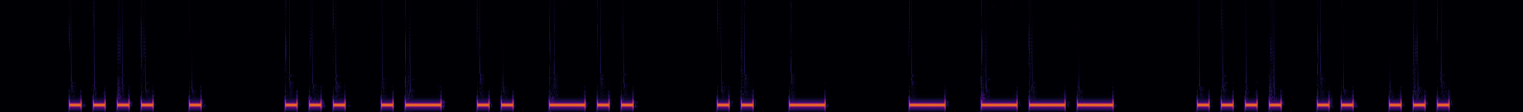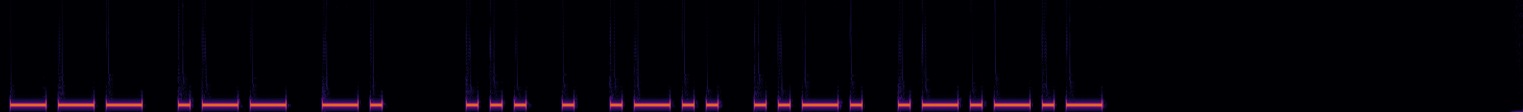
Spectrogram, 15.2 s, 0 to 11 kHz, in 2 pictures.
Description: Morse code, heard as a keyed tone, about 19 wpm, 700 Hz. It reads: HE SAID IT TO HIS OWN SELF.
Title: Sentences from Top 1000 Words - Review Part 1 - 20wpm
